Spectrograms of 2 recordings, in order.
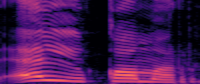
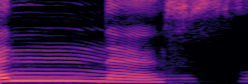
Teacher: يبقى اللام القمرية تنطق، اللام الشمسية لا تنطق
